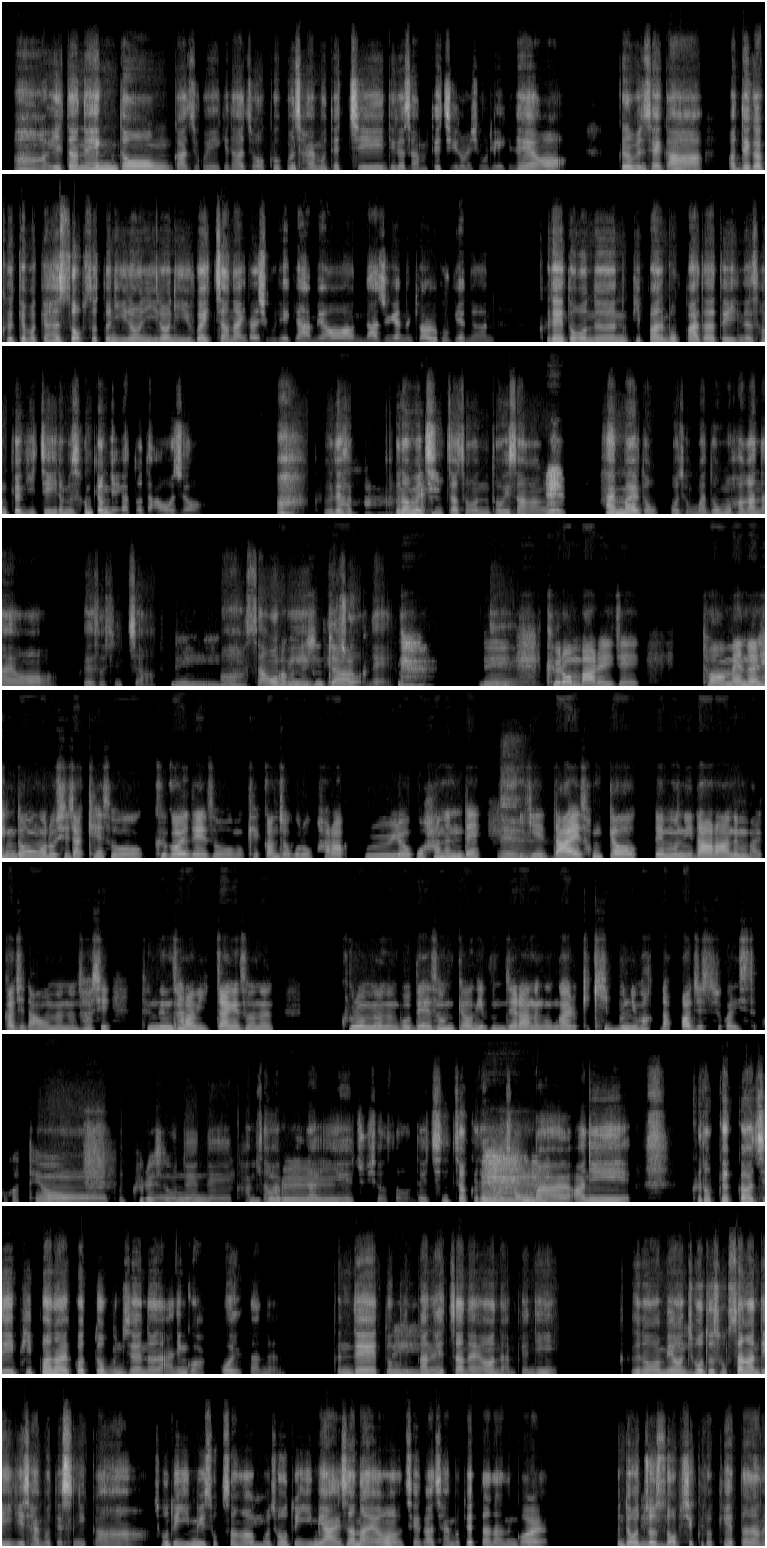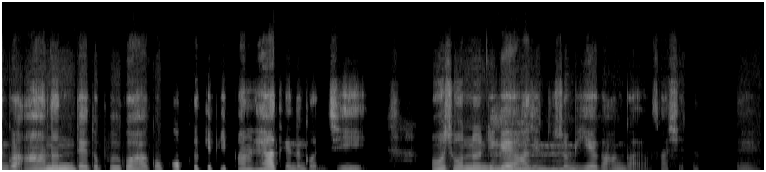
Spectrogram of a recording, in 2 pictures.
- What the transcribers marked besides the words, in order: laughing while speaking: "그"; laugh; teeth sucking; laugh; teeth sucking
- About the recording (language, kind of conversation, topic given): Korean, advice, 어떻게 하면 비판을 개인적으로 받아들이지 않을 수 있을까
